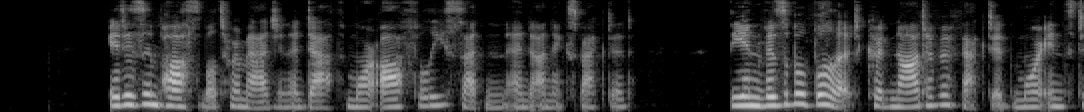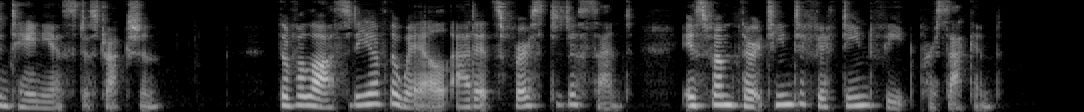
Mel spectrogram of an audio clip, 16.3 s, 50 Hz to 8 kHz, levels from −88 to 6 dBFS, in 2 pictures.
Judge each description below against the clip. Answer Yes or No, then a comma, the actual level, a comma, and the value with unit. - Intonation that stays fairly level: No, average, 3.6 semitones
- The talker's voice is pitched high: Yes, high, 230 Hz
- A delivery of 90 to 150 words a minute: Yes, average, 145 wpm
